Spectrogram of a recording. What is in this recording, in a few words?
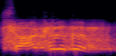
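Turkish right wing, mood med, speech; War Thunder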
